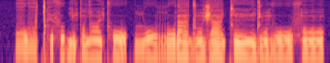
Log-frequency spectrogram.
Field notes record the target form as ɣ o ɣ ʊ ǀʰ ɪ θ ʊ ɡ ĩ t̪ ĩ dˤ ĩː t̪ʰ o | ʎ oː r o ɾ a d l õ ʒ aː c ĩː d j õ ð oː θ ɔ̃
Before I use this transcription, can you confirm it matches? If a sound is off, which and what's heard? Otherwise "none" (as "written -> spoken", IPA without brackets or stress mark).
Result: none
